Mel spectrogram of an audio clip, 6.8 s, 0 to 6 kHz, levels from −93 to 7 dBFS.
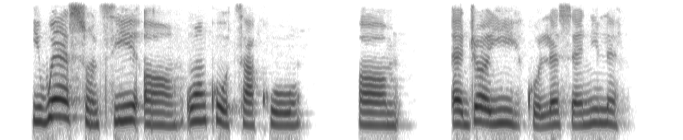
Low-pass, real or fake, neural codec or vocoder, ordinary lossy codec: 5.4 kHz; fake; vocoder, 44.1 kHz, 128 mel bands every 256 samples, BigVGAN v2; Opus, 64 kbps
